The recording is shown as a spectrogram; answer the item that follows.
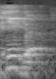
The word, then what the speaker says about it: Higa: second reason was because I wanted people to say my name right so people I want people to say hega you know if it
